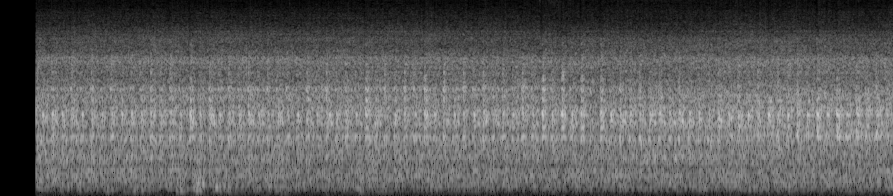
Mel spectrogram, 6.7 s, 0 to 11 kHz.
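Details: Dodge/Chrysler 2.4L engine running: steady light metallic knock over idle, about two per second, from the flexplate (flywheel drive plate).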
